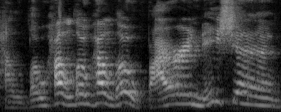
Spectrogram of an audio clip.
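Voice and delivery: attempted American accent. Quoting the Entrepreneurs on Fire podcast greeting: John Lee Dumas impression. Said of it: "That's me trying to do an American accent".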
